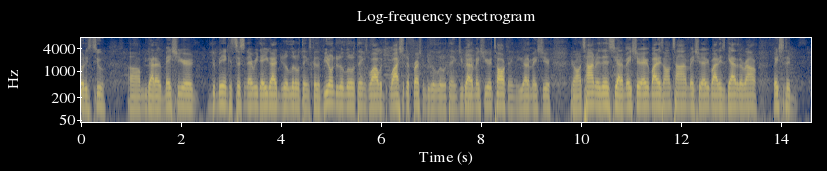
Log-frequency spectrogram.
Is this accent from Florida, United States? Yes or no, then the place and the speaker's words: no; Leesburg, Virginia, United States; moved away; growing up in Leesburg, it was cool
